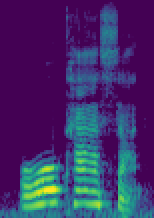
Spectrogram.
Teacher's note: So you don't say the a, because you're already saying a with the ka.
